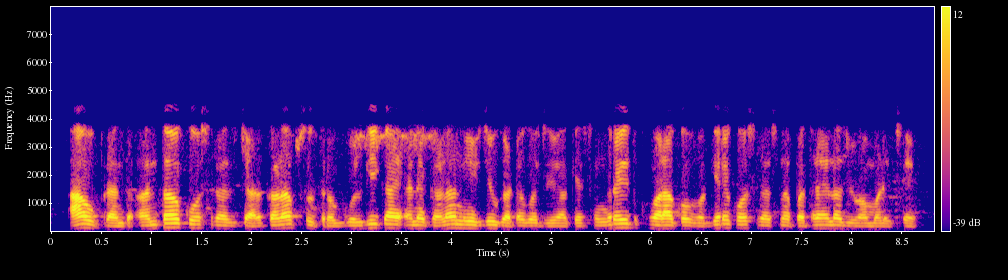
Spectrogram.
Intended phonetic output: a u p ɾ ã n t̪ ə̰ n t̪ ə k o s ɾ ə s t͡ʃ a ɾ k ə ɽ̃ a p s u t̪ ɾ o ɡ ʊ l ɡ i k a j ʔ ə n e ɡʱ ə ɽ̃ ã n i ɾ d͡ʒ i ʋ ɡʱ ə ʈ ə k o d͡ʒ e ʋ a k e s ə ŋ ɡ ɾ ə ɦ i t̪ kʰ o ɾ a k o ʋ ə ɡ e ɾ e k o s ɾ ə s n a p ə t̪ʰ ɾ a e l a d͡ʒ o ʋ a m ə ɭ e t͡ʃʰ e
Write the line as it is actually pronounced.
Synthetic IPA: a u p ɾ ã n t̪ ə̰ n t̪ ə k o s ɾ ə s t͡ʃ a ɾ k ə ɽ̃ a p s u t̪ ɾ o ɡ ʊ l ɡ i k a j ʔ ə n e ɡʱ ə ɽ̃ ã n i ɾ d͡ʒ i ʋ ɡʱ ə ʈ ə k o d͡ʒ e ʋ a k e s ə ŋ ɡ ɾ ə ɦ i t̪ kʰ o ɾ a k o ʋ ə ɡ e ɾ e k o s ɾ ə s n a p ə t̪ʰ ɾ a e l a d͡ʒ o ʋ a m ə ɭ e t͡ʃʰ e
